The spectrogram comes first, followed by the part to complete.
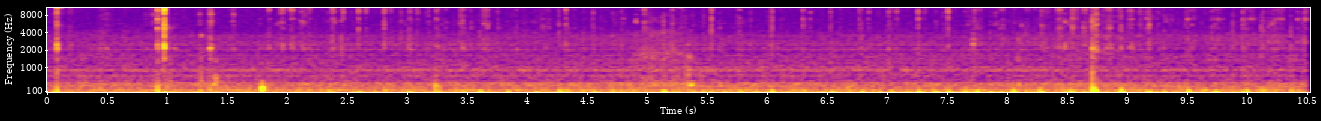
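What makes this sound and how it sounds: A small interlocking burr puzzle of solid light wood is held in the hands and tapped and scratched with the fingernails. Soft, dry clicks and light scratches sit over a quiet, low rumbling background, with a few sharper taps standing out. The taps are brief and die away almost at once.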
